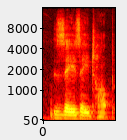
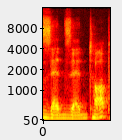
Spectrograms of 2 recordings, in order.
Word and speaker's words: ZZ Top: in slow a huge like zzz top kind of vibe very like boogie kind of vibe yeah really fun as well and i feel like i didn't get it as much i believe it's pronounced zed top yeah sorry apologies uh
